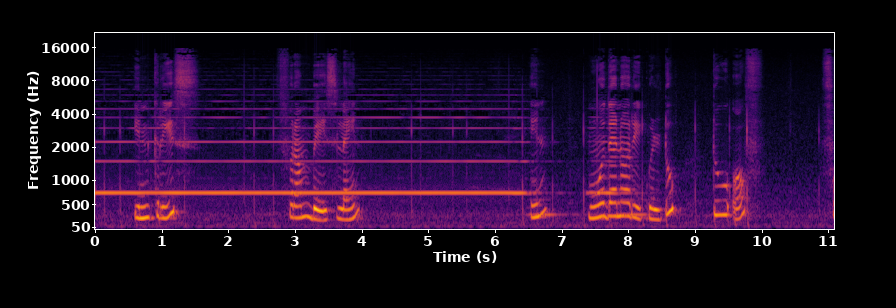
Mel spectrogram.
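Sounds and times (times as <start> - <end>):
steady whine: 0.0 - 8.8
stylus tapping on tablet screen: 0.0 - 11.0.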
